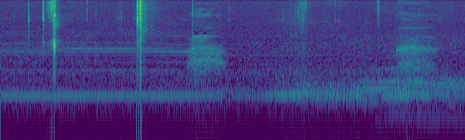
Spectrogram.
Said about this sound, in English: Uh, just I'm sitting outside, about ready to crack a beer. Let's listen to that.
